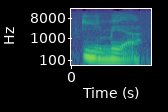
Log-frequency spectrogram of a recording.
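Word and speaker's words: Ymir: The first being to emerge from the ice was Emir pronounced Eir and he was a giant.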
